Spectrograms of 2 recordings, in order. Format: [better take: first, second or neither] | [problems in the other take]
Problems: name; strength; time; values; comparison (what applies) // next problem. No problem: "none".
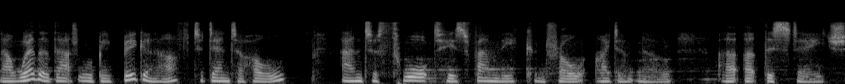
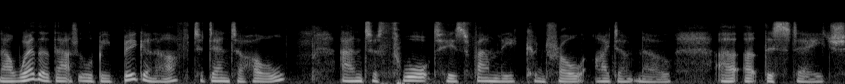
second | noise reduction (neural mask model RNNoise)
